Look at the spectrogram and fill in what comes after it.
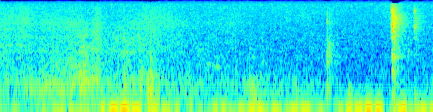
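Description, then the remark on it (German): Scattered keyboard clicks tap out at an uneven pace, a handful of sharp keystrokes with one brighter click near the end, over a low room hum with no talking. “Kannst du nicht schnell tippen?”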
